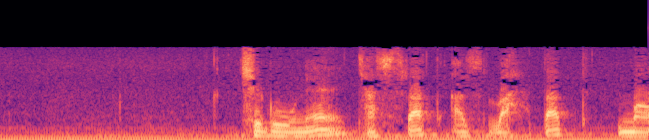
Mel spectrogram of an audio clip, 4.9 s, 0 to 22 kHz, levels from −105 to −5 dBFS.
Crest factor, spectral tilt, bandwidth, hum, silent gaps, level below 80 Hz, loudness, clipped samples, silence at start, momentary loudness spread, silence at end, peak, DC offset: 18 dB; -7 dB/octave; 6.6 kHz; 50 Hz at -35 dBFS; none; -32 dBFS; -19 LUFS; under 0.1%; 0 s; 20 LU; 0 s; -2 dBFS; 2%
